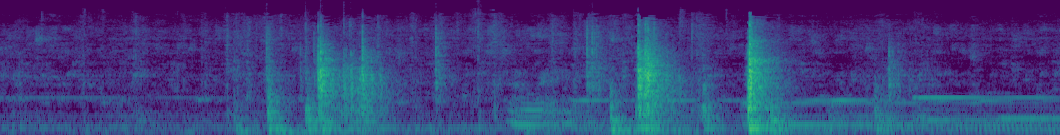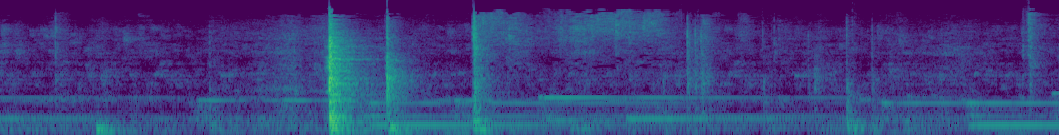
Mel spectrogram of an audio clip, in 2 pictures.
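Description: Tarot card deck being handled on a wooden table: rustles and several sharp taps and knocks, the loudest about seven seconds in. Soft background music with long held notes runs underneath.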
